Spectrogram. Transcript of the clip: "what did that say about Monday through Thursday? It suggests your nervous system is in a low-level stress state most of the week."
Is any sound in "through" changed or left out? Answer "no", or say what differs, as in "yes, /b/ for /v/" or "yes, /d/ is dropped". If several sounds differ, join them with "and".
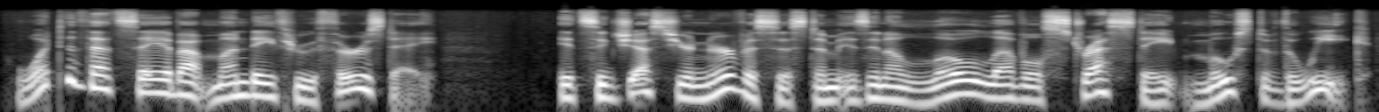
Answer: no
